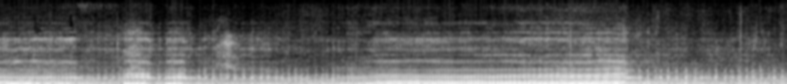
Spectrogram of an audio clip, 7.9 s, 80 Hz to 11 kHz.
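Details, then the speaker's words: Yamaha PW50 two-stroke warming up after carburetor clean for bogging and dying at wide open throttle: crisp buzz climbing smoothly as throttle opens and settling back, no bog or stumble. "So, safe to say the carb is clean. We're just going to run it dry now. I'm sure the neighbors love this part."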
